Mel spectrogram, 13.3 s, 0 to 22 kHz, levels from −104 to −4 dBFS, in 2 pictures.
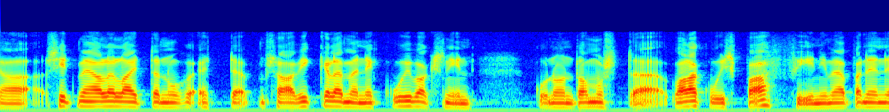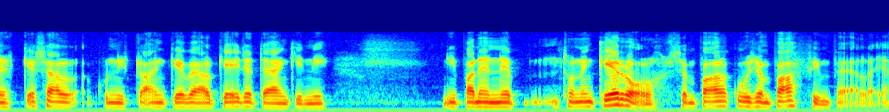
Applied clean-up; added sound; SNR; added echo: none; none; none; none.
